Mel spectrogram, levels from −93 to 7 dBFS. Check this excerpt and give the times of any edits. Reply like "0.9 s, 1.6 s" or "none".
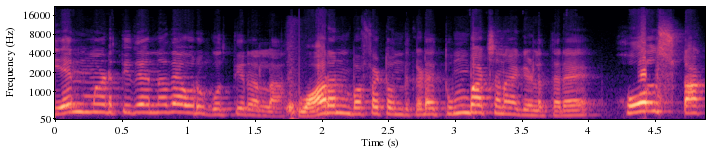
1.8 s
